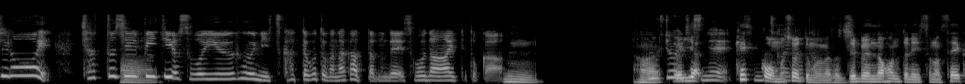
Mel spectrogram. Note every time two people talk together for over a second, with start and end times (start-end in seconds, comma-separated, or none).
6.5-8.3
